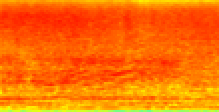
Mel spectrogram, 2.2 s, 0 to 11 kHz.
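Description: Mud racing cars launch side by side off the line at TNT Raceway Park in 1994, a blower motor against a carbureted nitrous oxide machine. Their engines roar loud, dense and continuous, close by.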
